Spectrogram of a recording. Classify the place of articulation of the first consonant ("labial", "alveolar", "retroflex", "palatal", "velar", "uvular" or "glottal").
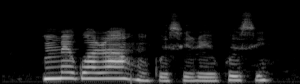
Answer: labial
